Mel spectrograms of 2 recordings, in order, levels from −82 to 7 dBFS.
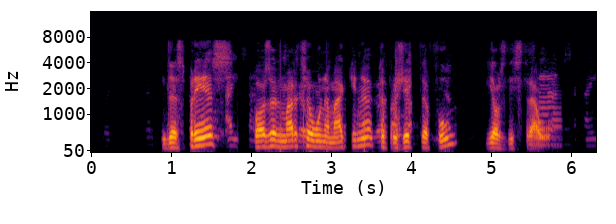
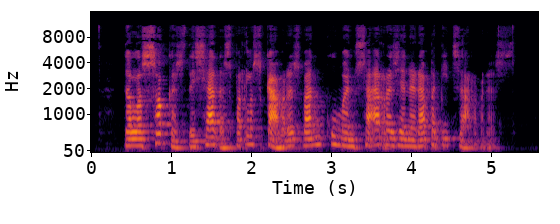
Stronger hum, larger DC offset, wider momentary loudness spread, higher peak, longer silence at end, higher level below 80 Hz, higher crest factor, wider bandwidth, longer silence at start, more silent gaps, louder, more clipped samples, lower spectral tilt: neither; neither; first, 15 LU vs 11 LU; about the same, -2 dBFS vs -4 dBFS; first, 0.5 s vs 0.35 s; about the same, -60 dBFS vs -62 dBFS; about the same, 16 dB vs 20 dB; second, 7.6 kHz vs 11.5 kHz; first, 0.9 s vs 0.4 s; first, 4.60-4.69 s, 4.81-4.85 s vs none; first, -16 LUFS vs -23 LUFS; neither; first, -6.5 dB/octave vs -4 dB/octave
